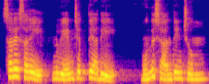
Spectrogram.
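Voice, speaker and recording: A woman's voice: medium pitch, unhurried, mellow, natural voice. A woman voicing a proud young male corporate CEO in a storybook, commanding and curt. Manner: commanding, demanding.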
